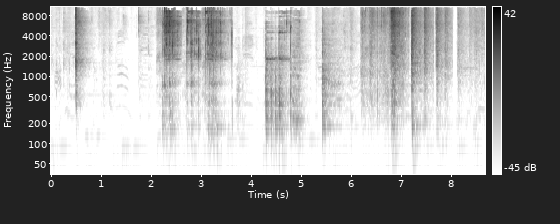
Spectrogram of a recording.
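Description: Metal coffee capsules clattering and clinking into a ceramic canister in several bursts, after a sharp click about half a second in, with faint music underneath.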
